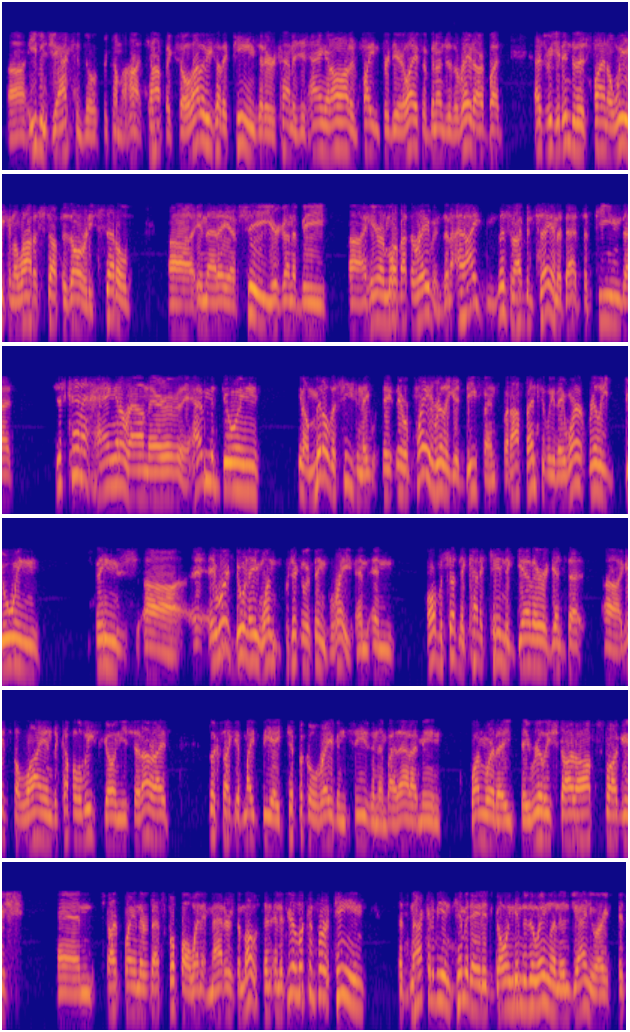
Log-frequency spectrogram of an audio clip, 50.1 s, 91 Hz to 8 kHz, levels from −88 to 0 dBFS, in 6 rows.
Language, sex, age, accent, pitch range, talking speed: English, male, 30-49, American, 135-180 Hz, 235 wpm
